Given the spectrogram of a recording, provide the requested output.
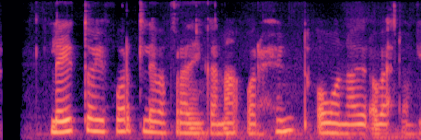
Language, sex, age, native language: Icelandic, female, 30-39, Icelandic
